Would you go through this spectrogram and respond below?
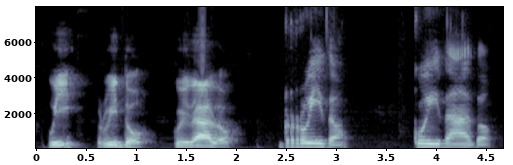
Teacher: the word ruido is 2 syllables, it's not 3, because is a diphthong, it's a rising diphthong. It has an on glide and then head.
